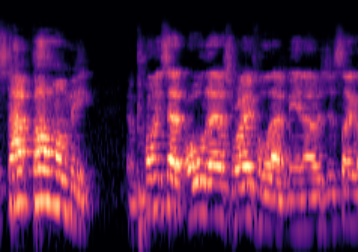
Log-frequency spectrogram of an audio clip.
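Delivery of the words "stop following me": high, loud mock robber yell. Masked robber yelling at the cashier following him. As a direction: snap at him to back off.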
